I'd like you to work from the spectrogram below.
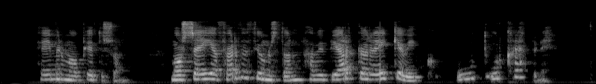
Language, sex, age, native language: Icelandic, female, 40-49, Icelandic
